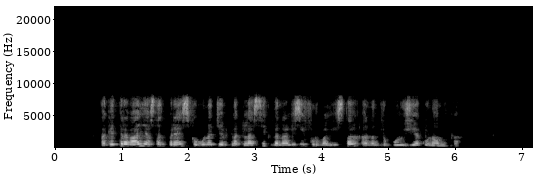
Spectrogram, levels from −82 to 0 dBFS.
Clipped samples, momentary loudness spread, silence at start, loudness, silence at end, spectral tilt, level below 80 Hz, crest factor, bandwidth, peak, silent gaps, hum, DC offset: under 0.1%; 11 LU; 0.7 s; -31 LUFS; 1.1 s; 1 dB/octave; -88 dBFS; 20 dB; 8.4 kHz; -14 dBFS; none; none; under 0.1%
